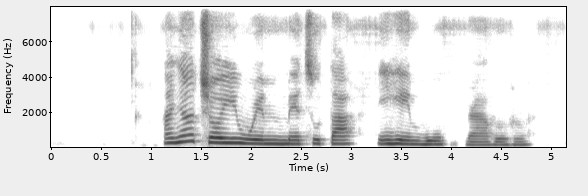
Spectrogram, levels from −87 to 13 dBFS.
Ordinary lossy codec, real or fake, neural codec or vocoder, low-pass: none; fake; codec, 16 kHz, 2 kbps, X-Codec, HuBERT features, trained on LibriSpeech; none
